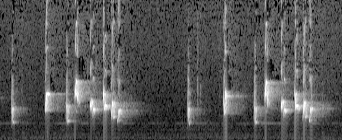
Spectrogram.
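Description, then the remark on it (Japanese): Gray's grasshopper warbler singing in the breeding season beside the window of a detached house, two phrases, each a lone clear whistle followed by a quick run of bright, slightly descending notes, with a short pause between them and no other sound. “繁殖期にはこうして昼夜を問わず歌うエゾ潜入。”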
